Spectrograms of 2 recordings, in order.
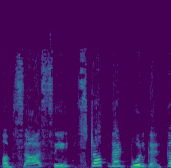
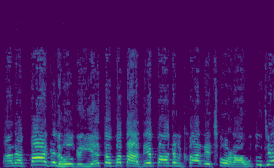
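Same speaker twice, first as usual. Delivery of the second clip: loud, raised angry scolding; furious mother-in-law; 7 semitones higher, 13 dB louder than usual. Acted. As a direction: tear into the daughter-in-law. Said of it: "सास का पारा फिर सातवें आसमान में".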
